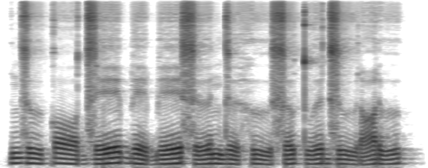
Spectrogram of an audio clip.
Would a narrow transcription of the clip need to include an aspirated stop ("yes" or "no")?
no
